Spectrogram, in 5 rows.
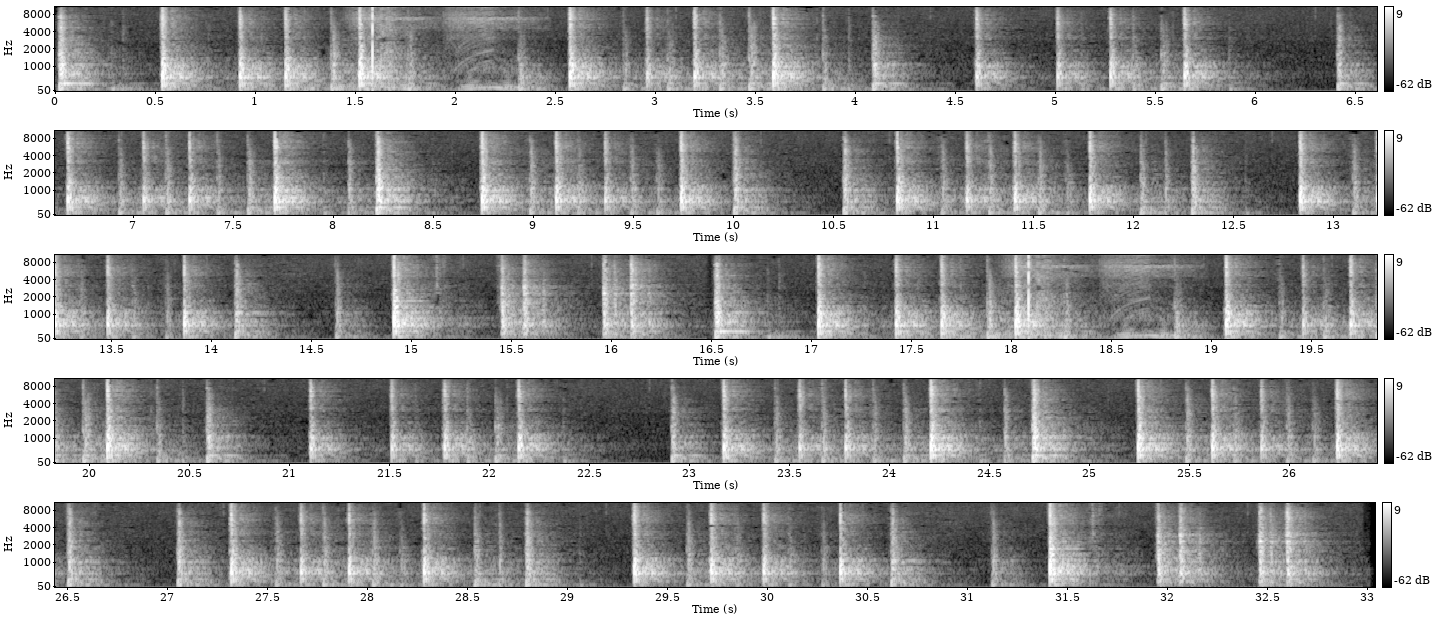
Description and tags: Before centrifuging
Washing drum machine: Otsein Hoover LTOH 87 A
Sticks: None. Just my right hand.
Recorder: Mobile phone LG L3 Optimus
PC software: Cool Edit Pro 2.0
Editing: Cut-Copy-Loop Duplicate
Effects: Graphic Equalizer-Present drum+Reverb-Warm Room
Enjoy!
home-recording, their, everyone, ERMTMS, right, mobile-recording, music, make, has, syndicate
